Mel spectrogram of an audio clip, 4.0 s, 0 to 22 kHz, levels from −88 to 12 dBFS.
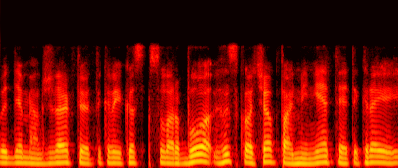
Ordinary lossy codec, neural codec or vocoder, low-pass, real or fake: Opus, 32 kbps; codec, 16 kHz, 1.1 kbps, Voila-Tokenizer; 7.2 kHz; fake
